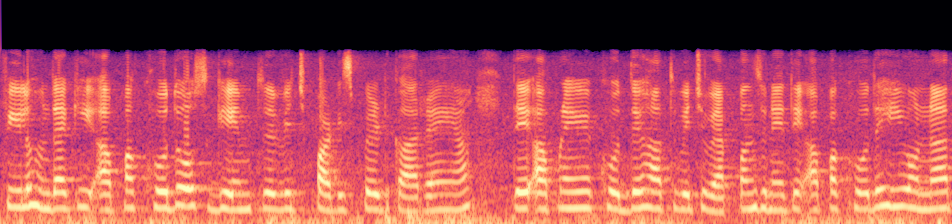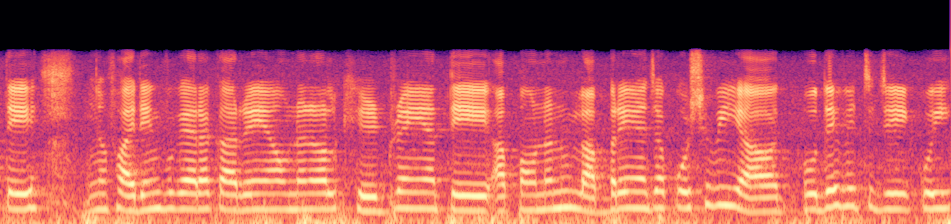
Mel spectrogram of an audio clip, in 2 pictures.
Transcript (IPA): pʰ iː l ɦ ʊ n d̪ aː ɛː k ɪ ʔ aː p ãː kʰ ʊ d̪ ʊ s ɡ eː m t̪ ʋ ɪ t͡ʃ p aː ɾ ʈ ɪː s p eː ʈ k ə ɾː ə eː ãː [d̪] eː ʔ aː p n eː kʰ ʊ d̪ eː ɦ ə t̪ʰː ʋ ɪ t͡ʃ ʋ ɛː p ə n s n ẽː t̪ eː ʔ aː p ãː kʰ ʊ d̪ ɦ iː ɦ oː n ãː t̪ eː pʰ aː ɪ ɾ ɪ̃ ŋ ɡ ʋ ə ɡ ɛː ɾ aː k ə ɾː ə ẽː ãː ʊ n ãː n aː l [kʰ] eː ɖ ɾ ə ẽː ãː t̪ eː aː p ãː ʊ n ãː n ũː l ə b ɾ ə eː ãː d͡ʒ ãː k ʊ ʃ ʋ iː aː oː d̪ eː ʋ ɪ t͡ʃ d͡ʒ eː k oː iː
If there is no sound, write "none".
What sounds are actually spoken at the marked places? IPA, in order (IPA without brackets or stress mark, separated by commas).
t̪, kʰ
